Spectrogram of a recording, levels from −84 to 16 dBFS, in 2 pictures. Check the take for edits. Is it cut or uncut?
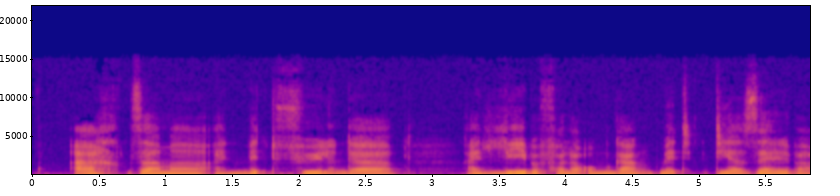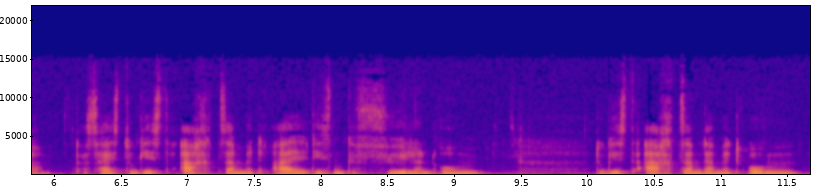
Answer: cut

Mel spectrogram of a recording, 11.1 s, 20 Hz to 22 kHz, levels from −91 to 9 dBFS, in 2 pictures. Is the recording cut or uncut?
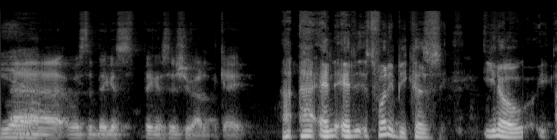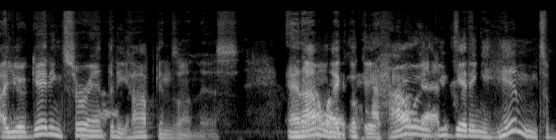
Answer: uncut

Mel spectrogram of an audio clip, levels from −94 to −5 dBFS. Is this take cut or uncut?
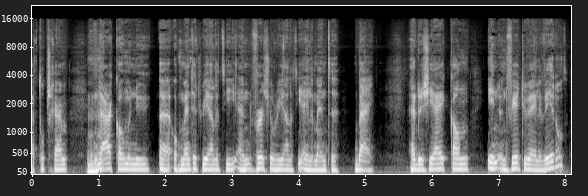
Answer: cut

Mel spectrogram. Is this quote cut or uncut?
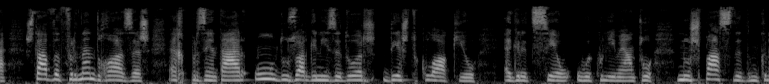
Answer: uncut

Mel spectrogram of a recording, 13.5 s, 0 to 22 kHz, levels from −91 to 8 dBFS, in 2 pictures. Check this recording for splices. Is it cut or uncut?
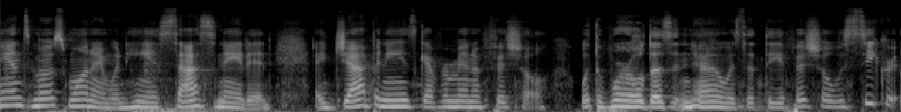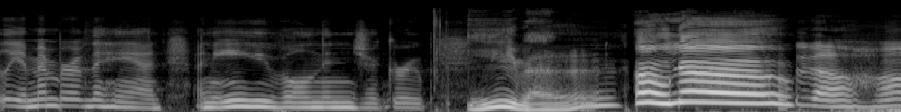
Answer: cut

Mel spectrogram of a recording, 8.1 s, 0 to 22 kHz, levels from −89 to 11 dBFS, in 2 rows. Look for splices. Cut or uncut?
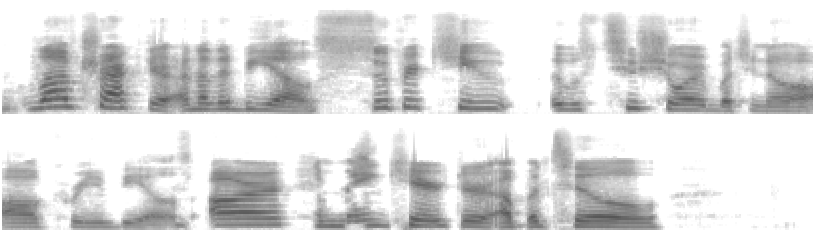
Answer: cut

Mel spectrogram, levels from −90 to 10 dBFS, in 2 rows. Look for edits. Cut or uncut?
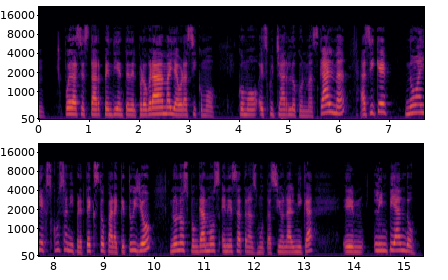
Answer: cut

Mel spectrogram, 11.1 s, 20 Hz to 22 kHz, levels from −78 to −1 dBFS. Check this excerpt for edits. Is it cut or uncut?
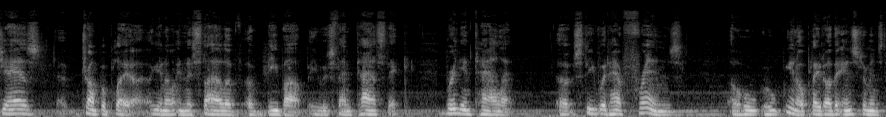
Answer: uncut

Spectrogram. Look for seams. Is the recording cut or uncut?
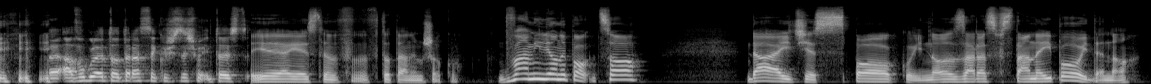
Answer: cut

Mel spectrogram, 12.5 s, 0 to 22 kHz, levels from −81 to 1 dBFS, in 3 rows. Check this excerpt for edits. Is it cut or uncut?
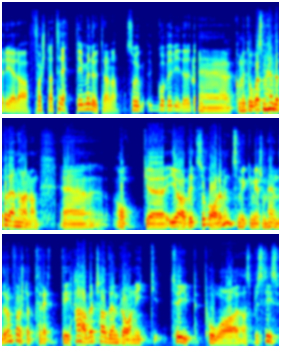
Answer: cut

